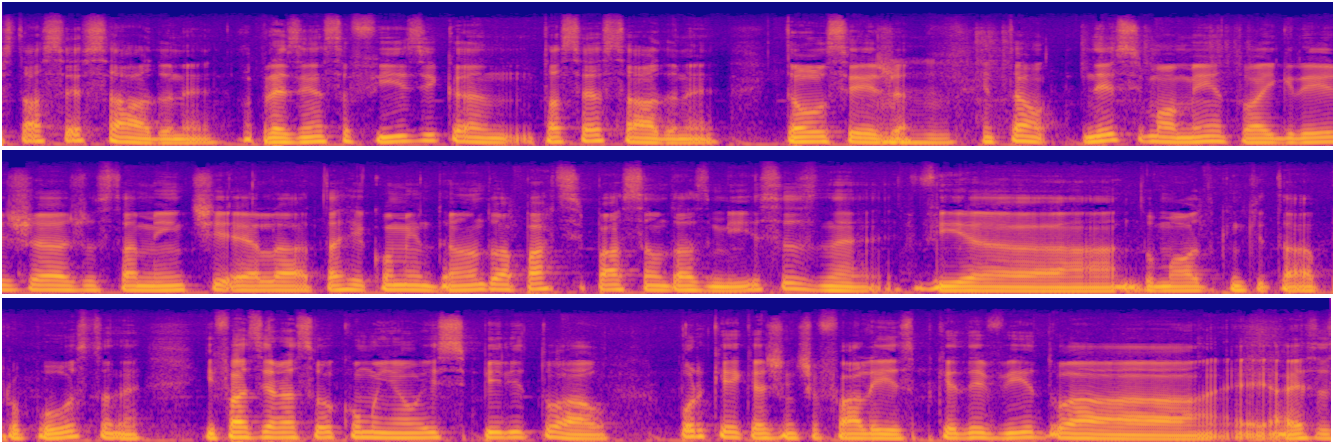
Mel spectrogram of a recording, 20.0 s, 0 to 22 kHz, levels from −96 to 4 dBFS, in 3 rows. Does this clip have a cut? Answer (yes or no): yes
